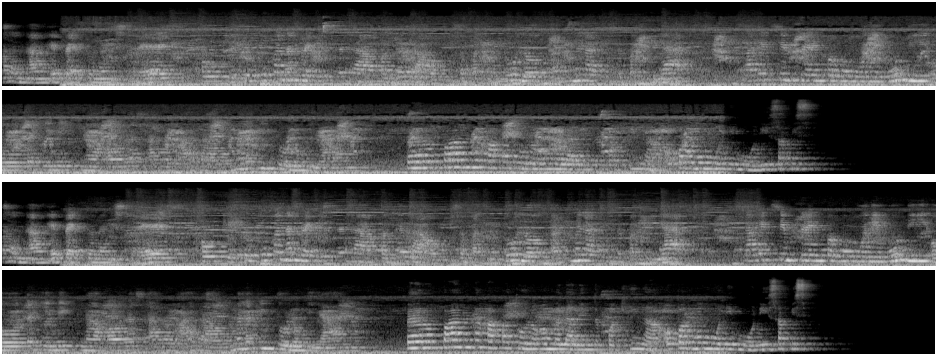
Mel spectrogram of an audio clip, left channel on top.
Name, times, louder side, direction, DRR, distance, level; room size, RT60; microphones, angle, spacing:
voice 1, 0.0-1.8 2.4-6.8 7.4-12.9, right 2 dB, 15° right, -5 dB, 1.0 m, -21 dB
sound 1, 0.6-16.6, left 4 dB, 70° left, 0.3 m, -24 dB
sound 2, 1.2-7.6, right 1 dB, 35° right, 1.3 m, -28 dB
voice 2, 2.0-2.4 13.4-17.4, right 2 dB, 70° right, 0 dB, 0.7 m, -20 dB
5.2 x 2.4 x 2.9 m, 0.72 s
head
